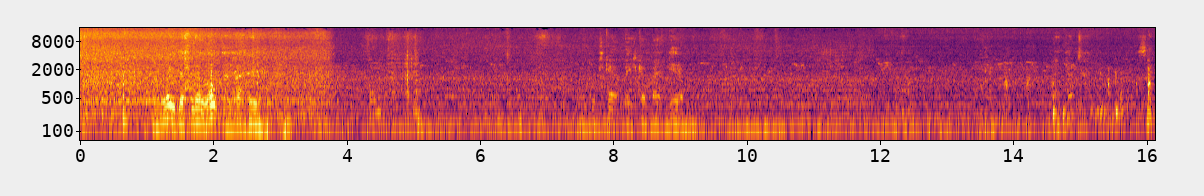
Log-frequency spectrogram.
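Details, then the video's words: Honey bee swarm being captured from a backyard and moved into a hive; steady low droning hum of many bees throughout, louder and broader in the first few seconds, with scattered handling knocks. "Country Man Captures Massive Honey Bee Swarm!"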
